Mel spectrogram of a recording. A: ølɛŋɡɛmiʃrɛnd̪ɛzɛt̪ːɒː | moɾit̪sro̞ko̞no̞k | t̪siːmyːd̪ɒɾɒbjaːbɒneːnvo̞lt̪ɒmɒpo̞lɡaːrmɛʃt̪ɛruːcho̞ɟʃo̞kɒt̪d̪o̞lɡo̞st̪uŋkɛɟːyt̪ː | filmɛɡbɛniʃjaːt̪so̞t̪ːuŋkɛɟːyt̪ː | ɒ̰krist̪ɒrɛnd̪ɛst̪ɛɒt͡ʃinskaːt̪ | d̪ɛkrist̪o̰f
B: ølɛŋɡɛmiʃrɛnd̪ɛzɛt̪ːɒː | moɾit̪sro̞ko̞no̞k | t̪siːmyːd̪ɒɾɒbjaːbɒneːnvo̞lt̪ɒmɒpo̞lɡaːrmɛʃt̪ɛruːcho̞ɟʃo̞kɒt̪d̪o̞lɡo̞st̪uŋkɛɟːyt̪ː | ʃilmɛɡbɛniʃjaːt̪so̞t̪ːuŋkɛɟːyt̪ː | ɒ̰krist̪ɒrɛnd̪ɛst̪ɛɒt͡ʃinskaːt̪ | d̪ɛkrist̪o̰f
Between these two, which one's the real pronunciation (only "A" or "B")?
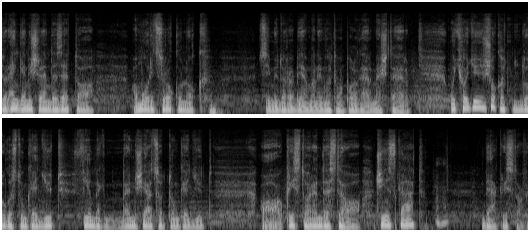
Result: A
